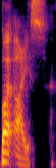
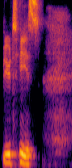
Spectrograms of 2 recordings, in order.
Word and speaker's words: Buttice: It's hard to pronounce. It's not Buttice. It's Buttice. Anyways, Joe is a good guy, but I originally had his episode scheduled for a certain night.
